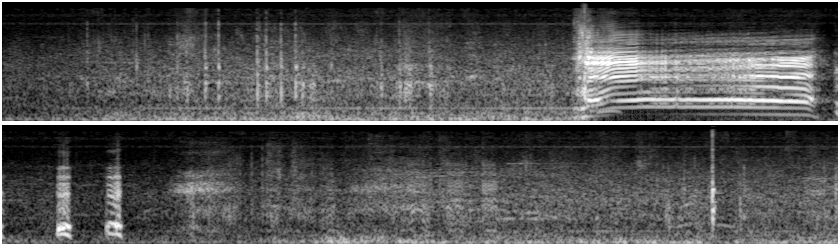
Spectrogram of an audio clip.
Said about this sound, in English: Look at this. Look at all these goats.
